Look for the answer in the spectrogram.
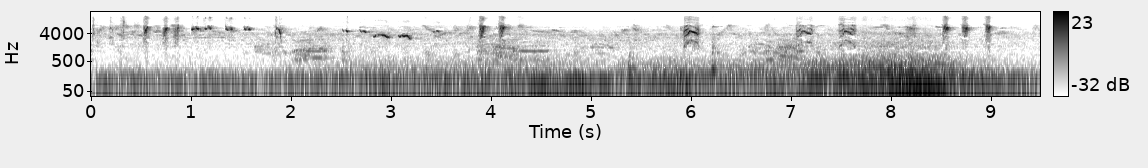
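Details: Sunbird in energetic song, played as a lure to attract birds: a run of sharp, high twittering notes with a few descending slurred whistles, then scattered chirps over a low rumbling background.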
